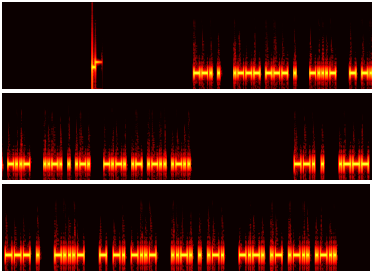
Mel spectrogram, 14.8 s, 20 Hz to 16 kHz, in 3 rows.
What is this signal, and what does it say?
Morse code, heard as a keyed tone, about 40 wpm, 700 Hz. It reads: GE JOE <BT> TNX FER CALL GE JOE <BT> TNX FER CALL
